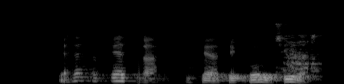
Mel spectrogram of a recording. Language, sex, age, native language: Icelandic, male, 30-39, Icelandic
